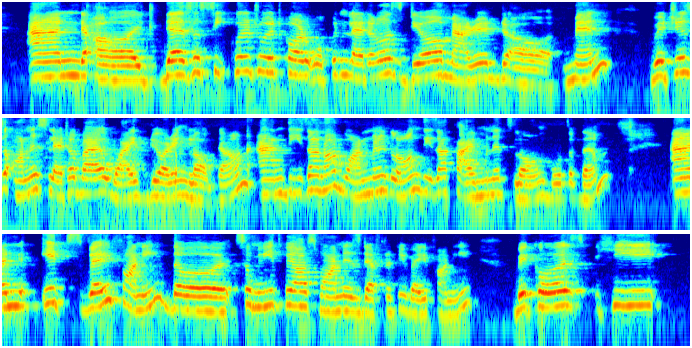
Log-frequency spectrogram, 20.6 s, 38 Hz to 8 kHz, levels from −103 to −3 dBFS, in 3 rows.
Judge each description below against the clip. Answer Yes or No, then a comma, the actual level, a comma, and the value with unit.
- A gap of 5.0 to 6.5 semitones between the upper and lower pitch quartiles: Yes, average, 5.3 semitones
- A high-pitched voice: Yes, high, 225 Hz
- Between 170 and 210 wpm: No, average, 155 wpm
